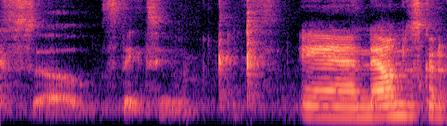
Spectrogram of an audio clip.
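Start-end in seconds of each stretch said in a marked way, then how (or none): 0.0-1.2 breathy whisper; whispered sign-off. Real, not acted. Vlogger to viewers, whispering before cutting away. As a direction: let them in on a secret.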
